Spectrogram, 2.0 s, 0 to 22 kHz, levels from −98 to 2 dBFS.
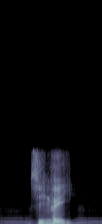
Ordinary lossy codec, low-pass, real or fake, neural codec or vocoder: Opus, 64 kbps; 7.2 kHz; fake; codec, 16 kHz in and 24 kHz out, 0.4 kbps, LongCat-Audio-Codec, four codebook decoder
